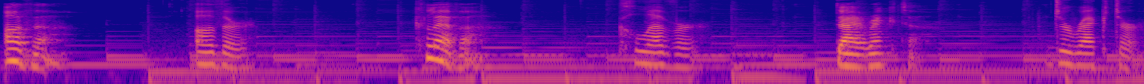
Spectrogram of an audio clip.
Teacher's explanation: we also drop the letter R at the end of words in British English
